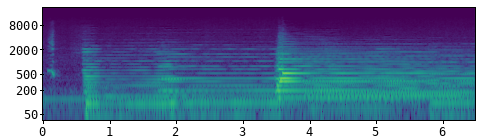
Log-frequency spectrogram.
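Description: Organ playing sustained chords: a chord comes in about half a second in, and a louder one at about three and a half seconds is held steady without fading.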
